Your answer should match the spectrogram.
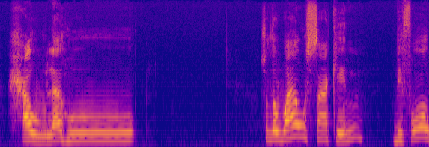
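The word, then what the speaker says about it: حَوْلَهُ: Ha, waw, sukun fatha gives us the sound haw, lam fatha la, and ha lengthening dhamma hu. So this word will be pronounced hawlahu.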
